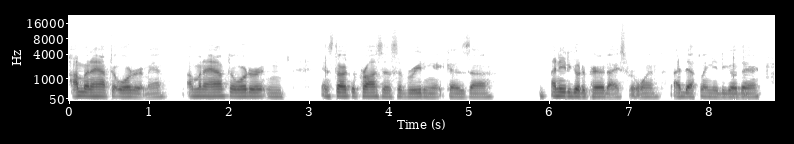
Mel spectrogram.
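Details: Adult man speaking; ordinary speech.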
